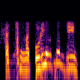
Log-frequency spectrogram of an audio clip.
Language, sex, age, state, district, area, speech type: Hindi, male, 18-30, Uttar Pradesh, Sonbhadra, rural, conversation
